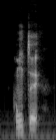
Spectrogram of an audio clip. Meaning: third-person plural imperfect indicative of compter
- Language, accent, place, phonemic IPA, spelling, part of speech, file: French, France, Lyon, /kɔ̃.tɛ/, comptaient, verb, LL-Q150 (fra)-comptaient.wav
